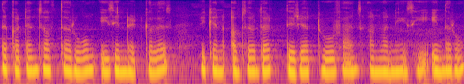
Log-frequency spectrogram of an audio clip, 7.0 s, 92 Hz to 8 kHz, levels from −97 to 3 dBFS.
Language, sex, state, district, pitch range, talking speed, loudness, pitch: English, female, Punjab, Kapurthala, 180-190 Hz, 200 wpm, -14 LUFS, 185 Hz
